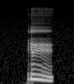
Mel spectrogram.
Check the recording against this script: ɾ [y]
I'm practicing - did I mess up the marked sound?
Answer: no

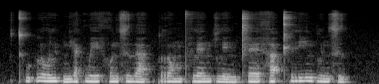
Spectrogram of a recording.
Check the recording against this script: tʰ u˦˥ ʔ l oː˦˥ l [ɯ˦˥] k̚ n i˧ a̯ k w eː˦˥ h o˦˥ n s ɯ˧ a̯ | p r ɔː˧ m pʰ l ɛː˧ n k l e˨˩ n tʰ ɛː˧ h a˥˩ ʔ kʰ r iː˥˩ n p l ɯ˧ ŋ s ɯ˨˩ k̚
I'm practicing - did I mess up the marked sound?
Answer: yes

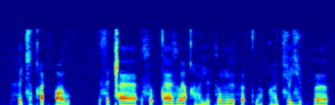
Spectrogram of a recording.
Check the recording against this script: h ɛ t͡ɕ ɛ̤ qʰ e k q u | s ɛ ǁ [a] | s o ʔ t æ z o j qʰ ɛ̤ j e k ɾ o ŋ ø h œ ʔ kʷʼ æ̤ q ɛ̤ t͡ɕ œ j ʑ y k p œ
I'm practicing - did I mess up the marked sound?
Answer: yes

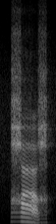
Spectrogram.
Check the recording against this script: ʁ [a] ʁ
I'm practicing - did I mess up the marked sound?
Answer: no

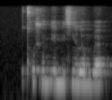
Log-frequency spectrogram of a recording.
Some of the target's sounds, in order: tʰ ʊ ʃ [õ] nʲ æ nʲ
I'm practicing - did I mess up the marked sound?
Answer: yes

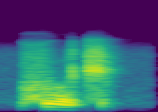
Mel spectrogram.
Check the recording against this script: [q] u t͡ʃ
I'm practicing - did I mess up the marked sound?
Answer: yes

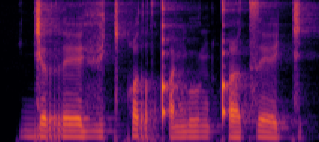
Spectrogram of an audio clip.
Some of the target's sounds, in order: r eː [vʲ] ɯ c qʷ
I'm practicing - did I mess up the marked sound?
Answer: no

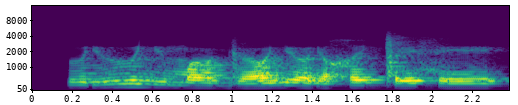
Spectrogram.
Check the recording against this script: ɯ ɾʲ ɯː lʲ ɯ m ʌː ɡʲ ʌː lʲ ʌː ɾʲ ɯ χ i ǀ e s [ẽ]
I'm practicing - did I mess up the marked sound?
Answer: yes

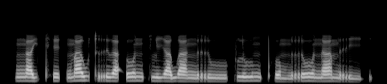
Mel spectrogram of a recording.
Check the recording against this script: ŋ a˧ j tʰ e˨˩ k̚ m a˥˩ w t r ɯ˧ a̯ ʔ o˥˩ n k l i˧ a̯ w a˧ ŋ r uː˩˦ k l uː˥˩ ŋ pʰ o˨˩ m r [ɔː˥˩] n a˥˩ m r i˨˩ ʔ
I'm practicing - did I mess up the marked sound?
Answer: yes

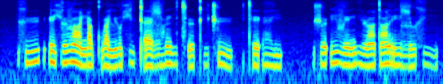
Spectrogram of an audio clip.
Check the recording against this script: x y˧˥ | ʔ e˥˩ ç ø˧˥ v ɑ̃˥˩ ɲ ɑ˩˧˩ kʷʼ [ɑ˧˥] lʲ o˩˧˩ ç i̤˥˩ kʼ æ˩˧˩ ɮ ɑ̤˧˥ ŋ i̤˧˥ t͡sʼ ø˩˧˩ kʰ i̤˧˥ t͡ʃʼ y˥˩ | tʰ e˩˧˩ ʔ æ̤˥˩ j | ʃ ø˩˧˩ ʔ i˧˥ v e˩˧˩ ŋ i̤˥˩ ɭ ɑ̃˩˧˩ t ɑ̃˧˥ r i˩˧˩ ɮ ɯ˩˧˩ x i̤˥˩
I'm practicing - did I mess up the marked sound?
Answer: yes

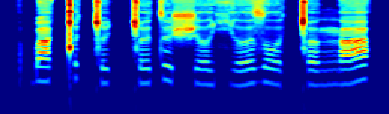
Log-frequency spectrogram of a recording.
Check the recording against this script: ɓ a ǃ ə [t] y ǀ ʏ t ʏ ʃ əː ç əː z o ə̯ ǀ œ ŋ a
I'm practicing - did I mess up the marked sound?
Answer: yes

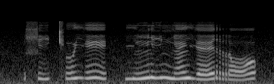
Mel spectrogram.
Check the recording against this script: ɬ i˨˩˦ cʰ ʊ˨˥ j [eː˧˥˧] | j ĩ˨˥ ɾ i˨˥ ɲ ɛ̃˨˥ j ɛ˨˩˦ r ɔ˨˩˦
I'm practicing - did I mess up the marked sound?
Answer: yes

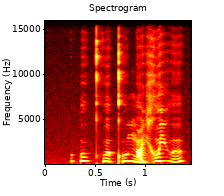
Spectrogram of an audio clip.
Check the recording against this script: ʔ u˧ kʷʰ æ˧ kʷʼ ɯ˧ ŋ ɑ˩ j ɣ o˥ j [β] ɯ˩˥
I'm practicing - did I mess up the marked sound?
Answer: no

